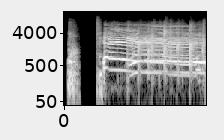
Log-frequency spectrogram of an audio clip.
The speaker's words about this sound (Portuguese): Acabei de apagar uma vela, pois é isso. Tens de bater palmas sempre que apagas uma vela.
